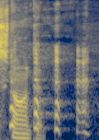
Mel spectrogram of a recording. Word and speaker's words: Staunton: Is that how you pronounce it, Staunton? Yeah, it's Staunton.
